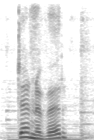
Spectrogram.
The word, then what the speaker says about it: Genever: En francés se pronuncia Genève, en holandés Genever, y de ahí entonces Ginebra, aunque en realidad antes de decirle Ginebra le decían Gin, el diminutivo de Genever.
